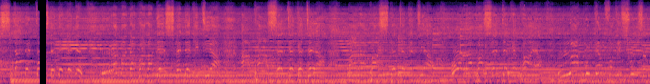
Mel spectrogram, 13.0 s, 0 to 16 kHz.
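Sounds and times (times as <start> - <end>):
worship band music: 0.0 - 13.0
voices singing: 1.0 - 13.0.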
